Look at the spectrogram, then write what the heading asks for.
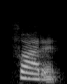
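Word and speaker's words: fahren: फरेन। एफ ए एच आर इ एन। फरेन means to गो। टू गो फार। ठीक है? इसका pronunciation क्या होगा? फॉरेन। एच यहां साइलेंट है।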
